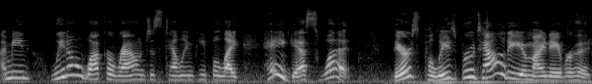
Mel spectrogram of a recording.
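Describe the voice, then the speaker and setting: Noticeable background noise behind a woman with an American accent, her fairly high voice swinging very widely in pitch. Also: fairly quick pace. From US Midwest, Minneapolis, Minnesota. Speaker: fitness trainer. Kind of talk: interview.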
